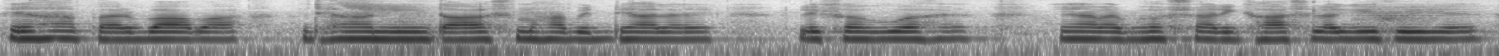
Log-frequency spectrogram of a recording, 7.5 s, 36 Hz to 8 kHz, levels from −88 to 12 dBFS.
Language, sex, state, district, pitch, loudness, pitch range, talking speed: Hindi, female, Uttar Pradesh, Hamirpur, 185 Hz, -16 LUFS, 185-190 Hz, 130 wpm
